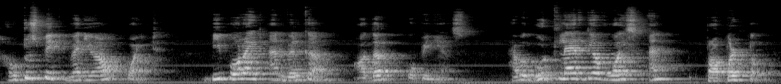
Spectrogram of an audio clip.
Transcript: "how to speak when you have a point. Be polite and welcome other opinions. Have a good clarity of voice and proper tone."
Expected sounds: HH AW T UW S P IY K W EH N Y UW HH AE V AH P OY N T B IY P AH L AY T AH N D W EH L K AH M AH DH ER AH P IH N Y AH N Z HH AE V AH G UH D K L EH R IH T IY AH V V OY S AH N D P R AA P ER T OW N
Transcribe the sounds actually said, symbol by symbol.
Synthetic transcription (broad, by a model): HH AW T UW S P IY K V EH N Y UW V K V AH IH T B IY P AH L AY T AH N D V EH L K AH M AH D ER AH P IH N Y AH N S HH AE V AH G UH D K L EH R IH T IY AH V V OY S AH N D P R AA P ER T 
